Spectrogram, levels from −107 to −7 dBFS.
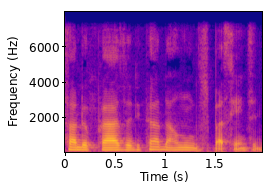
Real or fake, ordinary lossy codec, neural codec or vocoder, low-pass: fake; none; codec, 16 kHz, 2 kbps, FunCodec, trained on LibriTTS, 25 frames a second; 7.2 kHz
